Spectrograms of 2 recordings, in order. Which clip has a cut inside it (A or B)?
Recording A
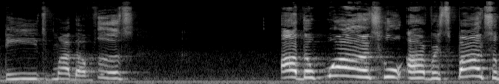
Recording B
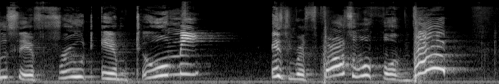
A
